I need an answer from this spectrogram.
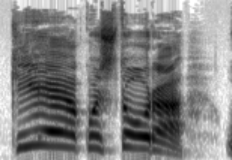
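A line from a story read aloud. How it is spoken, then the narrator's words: Husband's loud yell. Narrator (Italian): urla il marito più forte del bambino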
